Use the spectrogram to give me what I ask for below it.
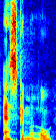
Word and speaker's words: Esquimau: The next word is, well, it looks like it's pronounced Eskimo. The first syllable is emphasized, Eskimo. And yes, you would, it sounds like Eskimo.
